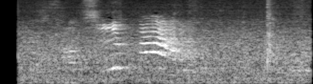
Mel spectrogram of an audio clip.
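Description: Children's voices, with one child's high-pitched call that falls in pitch about a second in, over steady background noise.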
